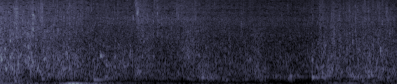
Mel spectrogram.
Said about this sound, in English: As soon as he saw the gentle waves of the river Furat, the pigeon jumped right in.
